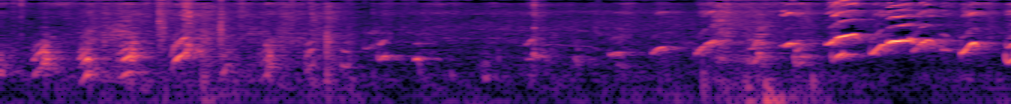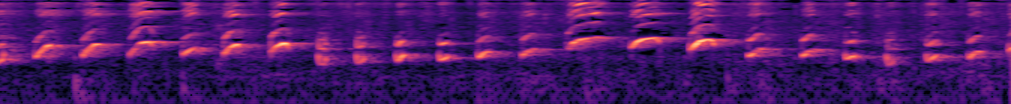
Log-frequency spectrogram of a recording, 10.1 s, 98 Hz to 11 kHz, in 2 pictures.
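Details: Litter V2 Border Collie puppies, aged three weeks, sired through Ori and Cru, give a steady run of loud, high, arching whines, one about every third of a second, sliding up then down, after some lower grunting squeaks at the start.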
